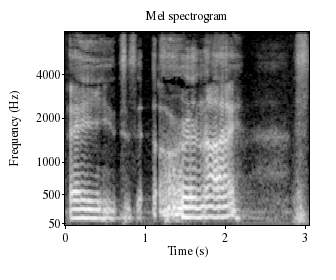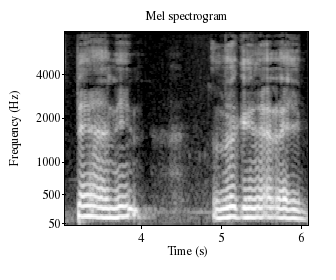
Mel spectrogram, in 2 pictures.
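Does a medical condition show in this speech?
Yes: Parkinsonism; slow steady physical decline; wobbles, shuffles, tends to fall over, frequent giggling and laughing; voice first affected, speaks poorly, hard to understand, giggling and laughing make understanding harder.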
